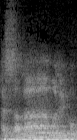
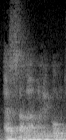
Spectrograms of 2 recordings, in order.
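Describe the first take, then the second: First: The vowel in 'salam' is held long. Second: The vowel in 'salam' is cut short. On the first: Peace be upon you. The speaker calls it right. "selamatlah kamu" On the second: The greeting's meaning is distorted. The speaker calls it wrong. "janjang untuk kamu"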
